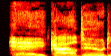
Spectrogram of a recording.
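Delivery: high-pitched, raspy voice. Narrator reading Chad greeting a visitor beside his bed, raspy Chad voice. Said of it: "he said in a raspy voice".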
